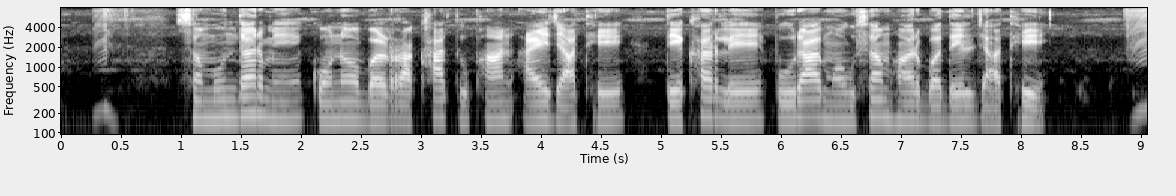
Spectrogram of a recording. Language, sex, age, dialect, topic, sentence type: Chhattisgarhi, male, 25-30, Northern/Bhandar, agriculture, statement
